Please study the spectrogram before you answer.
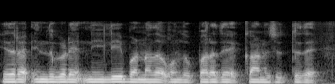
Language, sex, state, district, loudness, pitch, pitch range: Kannada, male, Karnataka, Koppal, -13 LUFS, 110 Hz, 105-115 Hz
